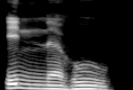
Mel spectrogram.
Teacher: Innahu, huruf nun dan huruf ain mengapit hak kinayah. Maka karena hak kinayah diapit oleh huruf berharakat yaitu nun yang berharakat fathah dan ain yang berharakat fathah, maka hak kinayah dipanjangkan.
